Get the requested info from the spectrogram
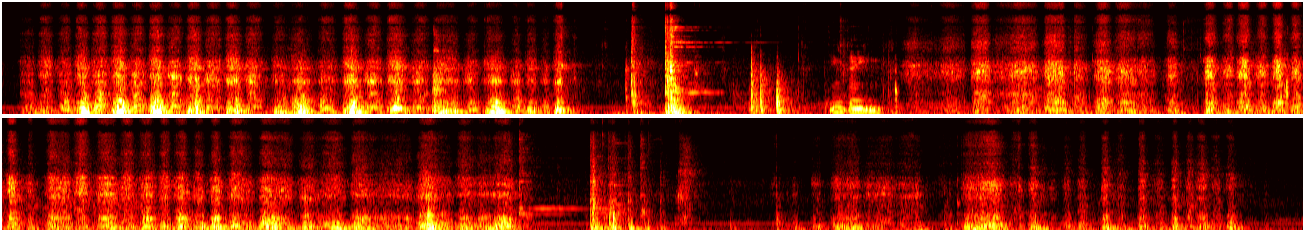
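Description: Japanese crosscut pull saw cutting a tenon shoulder across the grain, in quick repeated strokes, with a single sharp knock about eight seconds in. The strokes pause briefly near the end, then resume more lightly.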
